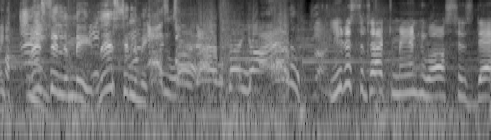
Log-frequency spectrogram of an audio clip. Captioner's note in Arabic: صراخ غاضب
